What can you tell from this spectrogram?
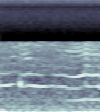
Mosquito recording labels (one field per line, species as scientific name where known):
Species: Anopheles dirus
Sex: female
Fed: blood-fed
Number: one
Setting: cup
